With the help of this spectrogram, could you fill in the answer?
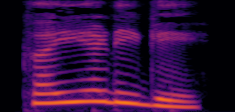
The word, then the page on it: ಕಾಯಡಕೆ: kāyaḍake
